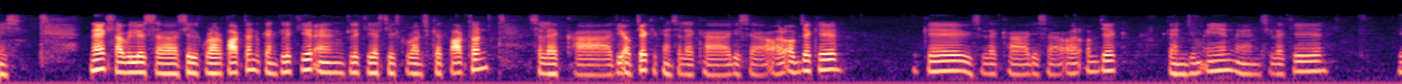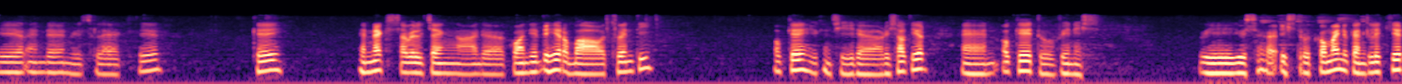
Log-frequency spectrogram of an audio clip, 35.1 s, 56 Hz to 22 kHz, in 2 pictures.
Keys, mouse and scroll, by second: 0.0 scroll down 1, 0.1-0.9 scroll up 1, 0.9 click, 3.4 click, 8.4-10.6 drag, 14.2-15.9 scroll down 1, 15.9 click, 17.7 scroll down 1, 19.2 click, 19.8-20.1 scroll down 1, 21.3-21.9 scroll down 1, 23.3-25.0 drag, 25.0-25.5 typing, 26.7 click, 30.0 click, 30.0 click, 31.2-31.5 scroll down 1, 33.4 scroll up 1, 33.6 click.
